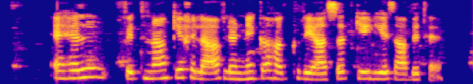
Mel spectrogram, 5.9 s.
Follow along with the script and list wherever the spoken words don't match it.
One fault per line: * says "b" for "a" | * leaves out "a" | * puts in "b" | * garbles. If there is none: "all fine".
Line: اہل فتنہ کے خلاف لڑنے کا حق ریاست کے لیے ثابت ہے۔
all fine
